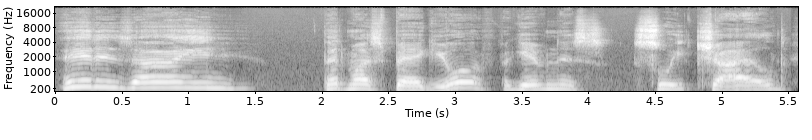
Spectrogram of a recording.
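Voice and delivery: humbly insist, in a crone's voice; old woman insisting. A narrator's reading. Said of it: "she insisted".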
